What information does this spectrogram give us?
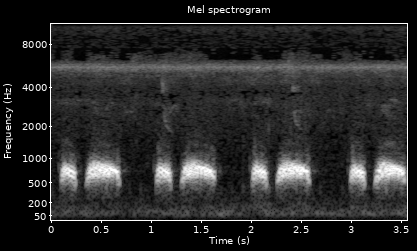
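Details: Spotted dove caught in the wild, recorded at Đak Tô, Vietnam, on 3 October 2019, cooing rapidly in four even pairs, a short note leading into a longer warm note, about one pair per second.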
